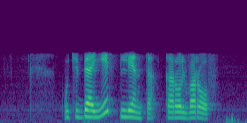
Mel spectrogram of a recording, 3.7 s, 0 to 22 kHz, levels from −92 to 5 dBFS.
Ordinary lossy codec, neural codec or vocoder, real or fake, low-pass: Opus, 64 kbps; none; real; 3.6 kHz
